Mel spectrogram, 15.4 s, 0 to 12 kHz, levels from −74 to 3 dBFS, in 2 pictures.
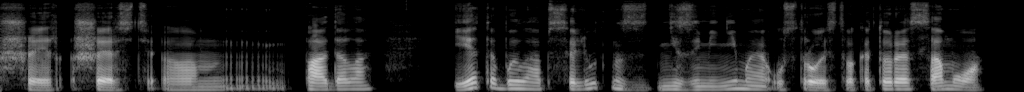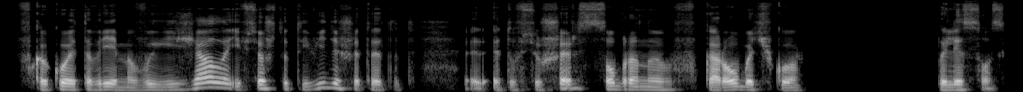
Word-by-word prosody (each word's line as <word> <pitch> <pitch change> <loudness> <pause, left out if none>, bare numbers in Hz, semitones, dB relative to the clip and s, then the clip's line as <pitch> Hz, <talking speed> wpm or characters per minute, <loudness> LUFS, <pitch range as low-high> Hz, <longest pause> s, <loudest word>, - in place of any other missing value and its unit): ше 90 0 0
шерсть, - - +1
эм, 100 +1 -6
падала. 120 +2 +4 0.6
И - - -4
это 170 -1 +2
было 140 -3 0
абсолютно 135 +4 -4
з 95 -4 -14
незаменимое 115 +3 -5
устройство, 85 - 0
которое 125 -1 +2
само 115 -5 +2 0.4
в - - -16
какое-то 110 0 +3
время 105 -5 +1
выезжало, 105 - +1
и - - -2
всё, 145 - +3
что 145 -1 -6
ты 110 - -11
видишь, 165 0 -4
это 395 - 0
этот 390 - -11 0.3
эту 405 -1 -5
всю - - -7
шерсть, 150 -1 +1
собранную 105 -4 +1
в - - -16
коробочку 90 -2 +4 1.0
пылесос 100 +1 0
115 Hz, 120 wpm, -24 LUFS, 105-140 Hz, 1.0 s, падала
